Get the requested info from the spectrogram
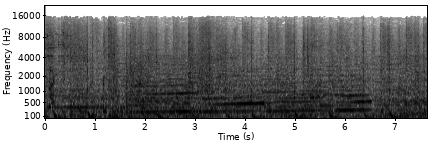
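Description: Film sound mix of a supercar accelerating: the engine revs up in one long, slowly rising pitch, then drops about six and a half seconds in as it shifts gear, over a dramatic music score.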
